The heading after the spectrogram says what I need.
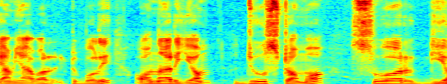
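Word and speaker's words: জুষ্টম্: হয়ে যাবে ঠিক আছে অনার ইয় তারপরে এখানে উচ্চারণ হবে কি জুষ্টম জুষ্টম হ্যাঁ আমরা একসাথে উচ্চারণ জুসম তাহলে জুষ্টম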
